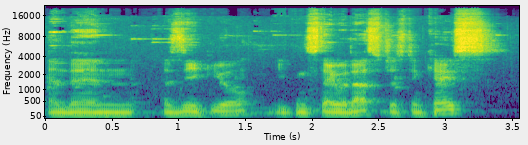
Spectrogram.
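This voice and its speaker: Very deep-voiced man, gaming. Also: measured pace, faint music behind. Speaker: player in a tabletop game. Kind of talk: casual tabletop game talk.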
